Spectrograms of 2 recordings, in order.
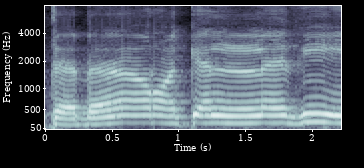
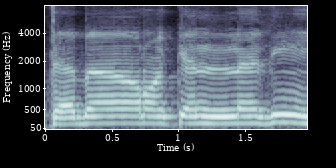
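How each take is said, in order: No difference in how they are said.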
